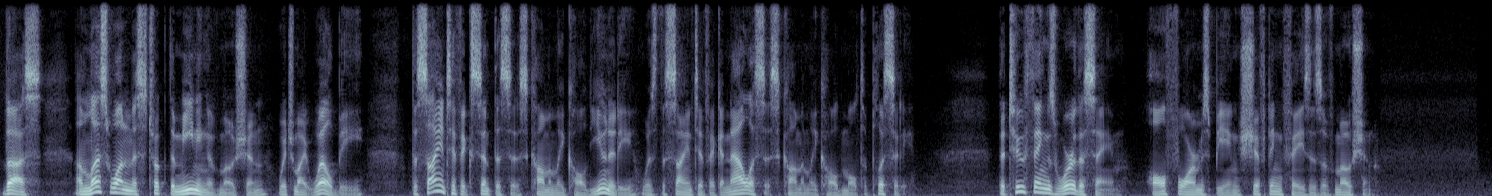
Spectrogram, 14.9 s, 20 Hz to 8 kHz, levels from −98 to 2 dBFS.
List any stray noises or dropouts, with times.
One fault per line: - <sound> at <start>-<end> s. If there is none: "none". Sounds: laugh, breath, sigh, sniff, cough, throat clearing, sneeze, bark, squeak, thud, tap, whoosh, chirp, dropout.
none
